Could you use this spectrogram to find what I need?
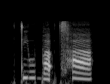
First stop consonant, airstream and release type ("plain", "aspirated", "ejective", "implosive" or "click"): plain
